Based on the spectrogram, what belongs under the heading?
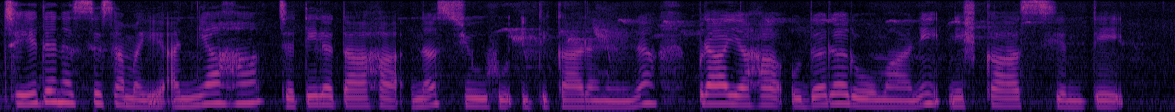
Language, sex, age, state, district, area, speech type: Sanskrit, female, 18-30, Karnataka, Belgaum, urban, read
